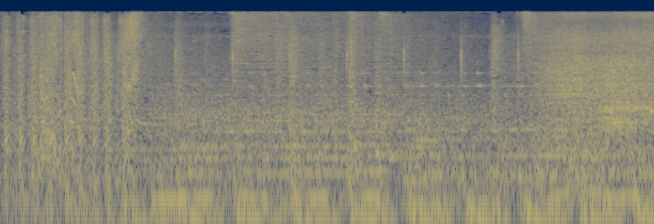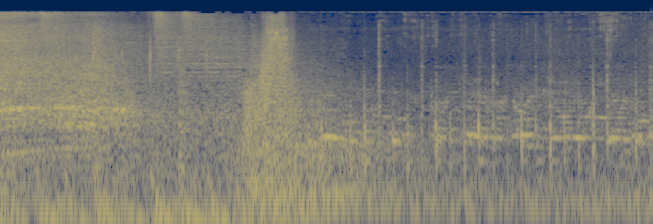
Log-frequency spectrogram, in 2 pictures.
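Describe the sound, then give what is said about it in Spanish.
A sustained fusillade of rapid gunshots, fired along the floor-level black band of a school bus, crackles nearly nonstop and loud, with dense overlapping bursts and indistinct voices mixed underneath. “Dispararon justo a lo largo de la banda negra del típico autobús escolar, la que se encuentra a nivel del piso, de modo que incluso las personas que se estarían escondiendo para cubrirse habrían recibido disparos desde el otro lado del autobús.”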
